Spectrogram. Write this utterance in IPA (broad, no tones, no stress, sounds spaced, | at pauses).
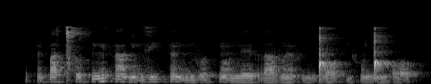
θ ə̃ k͡p a ǀʰ ʊ p ĩ θ ã ɗ ĩ z i k ə̃ n ĩ v ʊ k͡p õ n ɘ r a v ə̃ f i ŋ͡ǃ ɔ k i f õ ŋ͡ǃ ə̃ b ɔ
